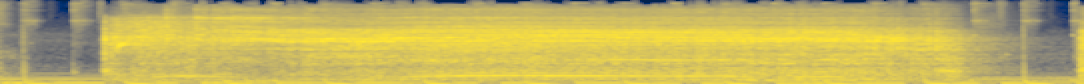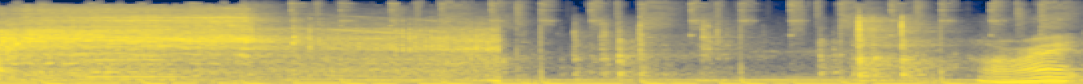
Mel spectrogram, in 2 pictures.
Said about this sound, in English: It's easier just to grind a piece of that off and it falls right out instead of messing with it.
